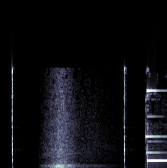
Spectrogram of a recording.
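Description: Stock sound effects for an animated like-and-subscribe reminder: a short mouse click, a whooshing pop, a second click, then a bright bell-like ding near the end.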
